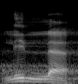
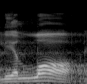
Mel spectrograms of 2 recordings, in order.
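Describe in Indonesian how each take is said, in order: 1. Huruf L dibaca tipis. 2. Huruf L dibaca tebal. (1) "Kalau di belakangnya baris kasrah, maka dibaca tipis" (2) "bukan lillah ya"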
